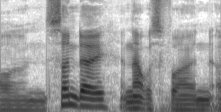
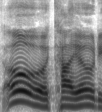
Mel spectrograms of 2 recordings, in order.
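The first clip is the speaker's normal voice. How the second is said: loud, higher mock-alarmed neighbor; 8 semitones higher, 12 dB louder, slower than usual. Mocking Nextdoor posters, loud mock alarm. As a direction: play the panicked neighbor spotting a coyote. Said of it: "it's like".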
